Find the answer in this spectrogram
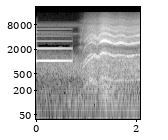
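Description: HOVERAir X1 Smart palm-launched camera drone: a steady electronic beep lasting under a second, then its propellers spinning up with a rising, wavering whine as it lifts off from the hand and settles into a steady hover.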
